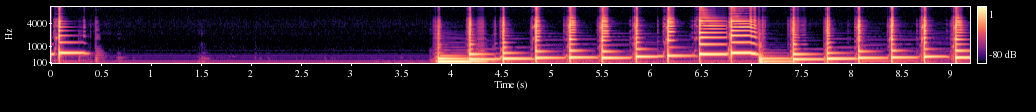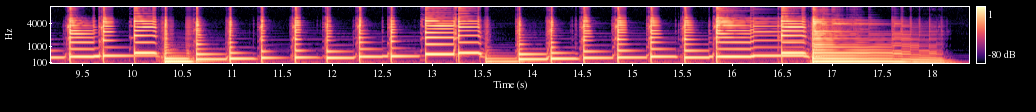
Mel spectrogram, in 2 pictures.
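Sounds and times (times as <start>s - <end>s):
strummed octave arpeggio: 3.9s - 18.2s.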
